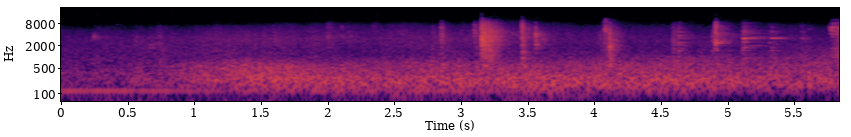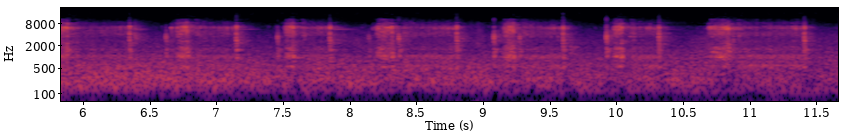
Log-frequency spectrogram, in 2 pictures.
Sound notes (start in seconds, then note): 5.5 phone rattles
